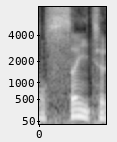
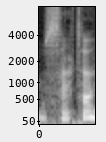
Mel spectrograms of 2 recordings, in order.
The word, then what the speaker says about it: SATA: Currently, I store all my jobs on an external SATA drive, or SATA, depends how you pronounce it, connected via a USB docking station.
